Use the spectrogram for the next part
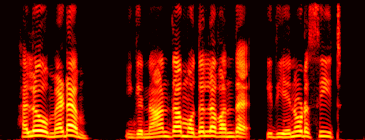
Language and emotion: Tamil, angry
